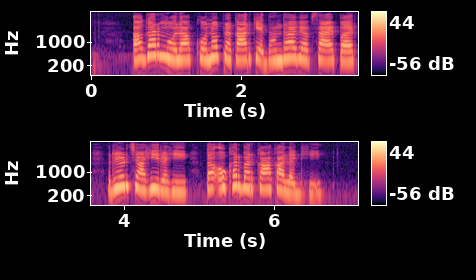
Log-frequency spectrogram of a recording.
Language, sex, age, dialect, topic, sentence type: Chhattisgarhi, female, 18-24, Western/Budati/Khatahi, banking, question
